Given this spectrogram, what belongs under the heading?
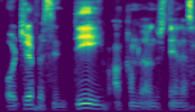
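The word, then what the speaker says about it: Jefferson Dê: men who are brothers in the struggle like Jefferson G or Jefferson D I come to understand that's how you pronounce his name one of Brazil's top black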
